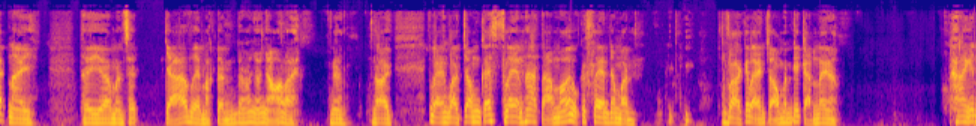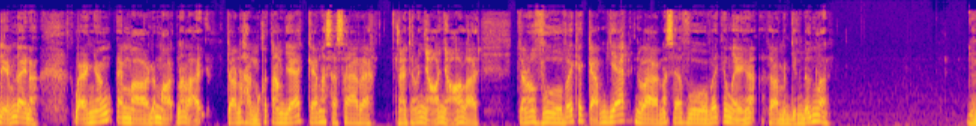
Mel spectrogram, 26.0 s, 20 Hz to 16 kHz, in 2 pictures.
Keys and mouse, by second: 1.4 click, 3.4 s, 6.3 shift+a, 7.3 KP_7, 9.4 Tab, 9.8 click, 10.7 click, 12.9 m, 16.2 click, 17.1 Tab, 17.6 Tab, 17.9 a, 21.2 KP_1, 23.0 r.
